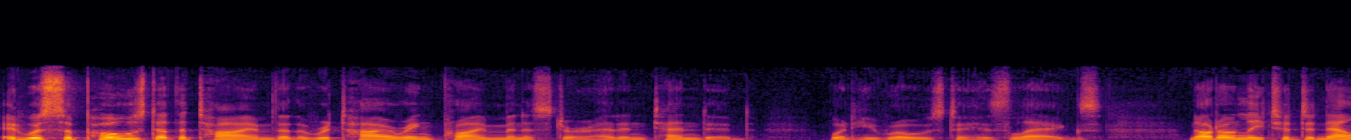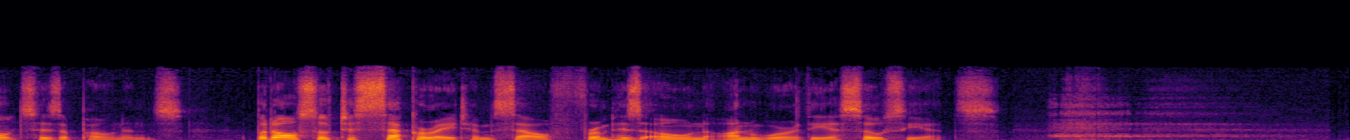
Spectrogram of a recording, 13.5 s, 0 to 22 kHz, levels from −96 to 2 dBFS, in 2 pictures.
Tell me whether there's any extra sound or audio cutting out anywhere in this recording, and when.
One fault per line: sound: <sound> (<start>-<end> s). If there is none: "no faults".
sound: sigh (12.0-13.3 s)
